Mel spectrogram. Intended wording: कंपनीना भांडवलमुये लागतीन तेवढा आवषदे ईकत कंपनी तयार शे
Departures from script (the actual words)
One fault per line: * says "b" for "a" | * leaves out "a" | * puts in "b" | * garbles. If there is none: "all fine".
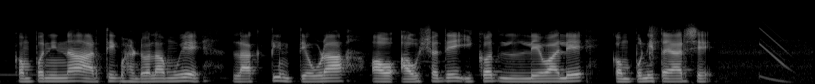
* puts in "आर्थिक"
* puts in "लेवाले"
